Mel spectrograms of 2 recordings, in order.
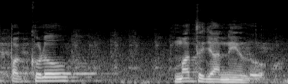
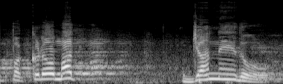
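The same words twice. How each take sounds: First: The pause comes after pakdo. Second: The pause comes after mat.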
